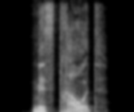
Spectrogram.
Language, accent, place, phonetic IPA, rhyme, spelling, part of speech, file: German, Germany, Berlin, [mɪsˈtʁaʊ̯t], -aʊ̯t, misstraut, verb, De-misstraut.ogg
- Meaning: 1. past participle of misstrauen 2. inflection of misstrauen: second-person plural present 3. inflection of misstrauen: third-person singular present 4. inflection of misstrauen: plural imperative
